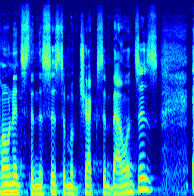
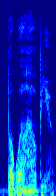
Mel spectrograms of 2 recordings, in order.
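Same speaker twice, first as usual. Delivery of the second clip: whisper; 10 semitones lower, 13 dB quieter than usual. Retold or imitated. Students promising secret help.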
